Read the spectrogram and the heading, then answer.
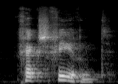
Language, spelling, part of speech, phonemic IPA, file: Dutch, gekscherend, verb / adjective, /xɛkˈsxerənt/, Nl-gekscherend.ogg
- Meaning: present participle of gekscheren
